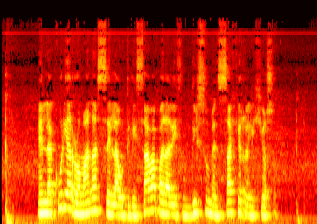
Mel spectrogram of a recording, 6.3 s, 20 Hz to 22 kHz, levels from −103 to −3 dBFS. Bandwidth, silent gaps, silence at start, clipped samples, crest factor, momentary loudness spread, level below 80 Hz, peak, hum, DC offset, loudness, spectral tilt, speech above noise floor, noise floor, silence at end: 15.5 kHz; none; 0.1 s; under 0.1%; 14 dB; 10 LU; -40 dBFS; -2 dBFS; none; under 0.1%; -15 LUFS; -6 dB/octave; 26 dB; -41 dBFS; 0.35 s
